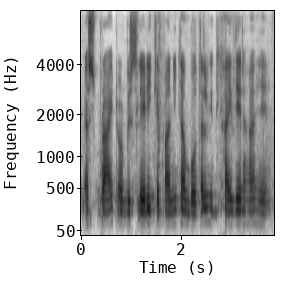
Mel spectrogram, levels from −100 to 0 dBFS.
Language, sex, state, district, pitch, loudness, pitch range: Hindi, male, Arunachal Pradesh, Lower Dibang Valley, 120 Hz, -18 LUFS, 115-125 Hz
